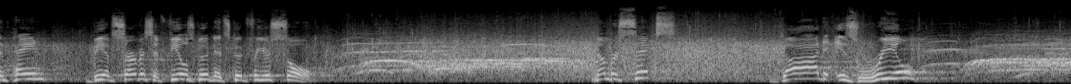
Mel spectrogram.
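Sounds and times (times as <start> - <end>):
speech: 0.0 - 3.8, 5.9 - 7.0, 7.7 - 9.5
audience applauding: 0.0 - 10.6
crowd whooping and cheering: 3.2 - 8.2, 9.0 - 10.6.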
